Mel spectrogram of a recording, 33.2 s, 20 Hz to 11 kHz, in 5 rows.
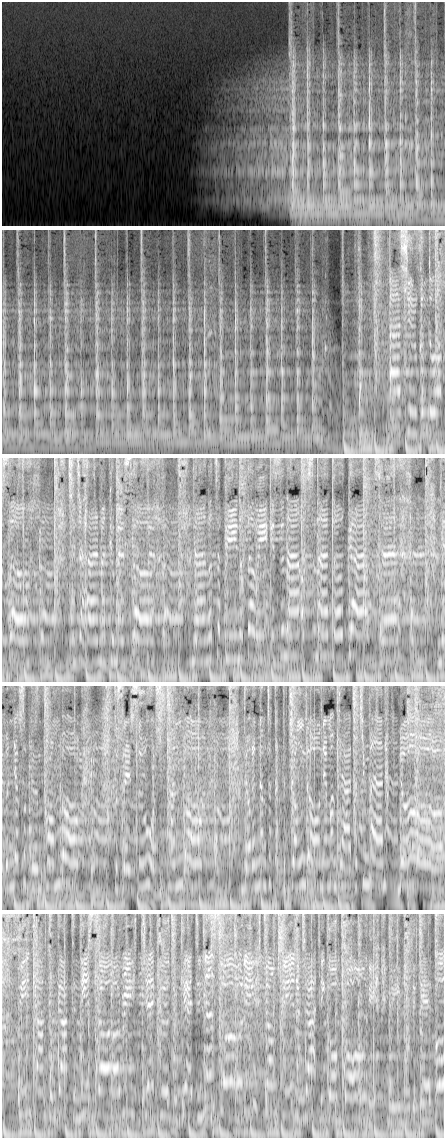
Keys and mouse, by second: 1.5-4.0 drag, 4.0-5.3 right drag, 5.3 middle click, 5.6 right click, 5.9-8.1 drag, 8.1 ctrl+j, 10.5 ctrl+z, 11.1 click, 17.6 ctrl+j, 21.0-24.1 right drag, 22.4 click, 24.1 click, 24.8-27.4 middle drag.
